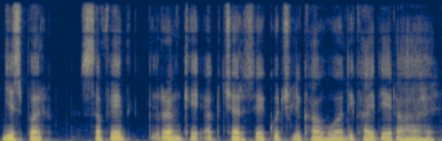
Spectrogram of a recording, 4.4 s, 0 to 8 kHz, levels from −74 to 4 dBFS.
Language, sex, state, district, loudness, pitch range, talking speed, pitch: Hindi, male, Jharkhand, Ranchi, -16 LUFS, 120-130 Hz, 190 wpm, 125 Hz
